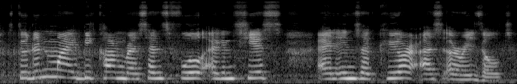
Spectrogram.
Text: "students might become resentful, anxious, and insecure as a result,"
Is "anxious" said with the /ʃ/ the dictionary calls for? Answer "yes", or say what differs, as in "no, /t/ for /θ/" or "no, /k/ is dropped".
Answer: no, /s/ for /ʃ/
